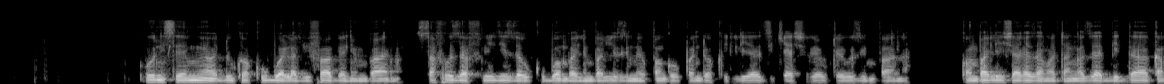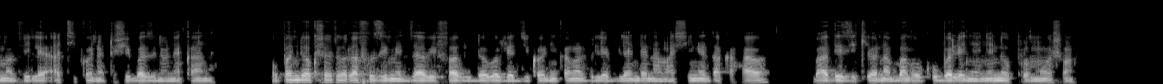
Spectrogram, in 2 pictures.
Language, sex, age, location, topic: Swahili, male, 18-24, Nairobi, finance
